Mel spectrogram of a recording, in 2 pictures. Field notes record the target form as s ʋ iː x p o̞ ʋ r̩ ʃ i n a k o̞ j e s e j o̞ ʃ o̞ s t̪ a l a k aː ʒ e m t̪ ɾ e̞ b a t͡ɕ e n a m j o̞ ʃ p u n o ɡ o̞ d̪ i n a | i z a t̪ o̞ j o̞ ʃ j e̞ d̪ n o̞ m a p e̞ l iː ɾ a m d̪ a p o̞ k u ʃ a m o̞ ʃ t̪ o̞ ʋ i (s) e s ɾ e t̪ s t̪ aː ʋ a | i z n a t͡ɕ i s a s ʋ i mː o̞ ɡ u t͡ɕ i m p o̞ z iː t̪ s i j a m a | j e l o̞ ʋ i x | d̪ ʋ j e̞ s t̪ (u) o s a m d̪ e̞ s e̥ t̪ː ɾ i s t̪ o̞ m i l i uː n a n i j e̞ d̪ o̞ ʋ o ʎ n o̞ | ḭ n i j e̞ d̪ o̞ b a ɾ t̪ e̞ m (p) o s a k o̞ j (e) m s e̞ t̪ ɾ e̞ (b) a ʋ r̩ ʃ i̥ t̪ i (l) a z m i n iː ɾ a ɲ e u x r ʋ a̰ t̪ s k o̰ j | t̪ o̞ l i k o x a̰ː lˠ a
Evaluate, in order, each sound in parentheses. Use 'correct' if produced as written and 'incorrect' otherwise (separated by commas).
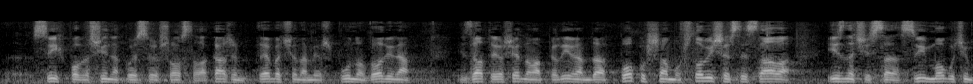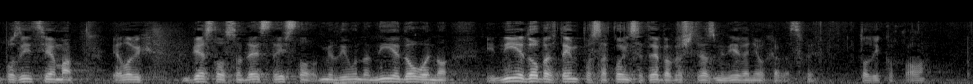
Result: incorrect, incorrect, correct, incorrect, correct, incorrect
